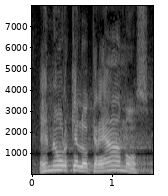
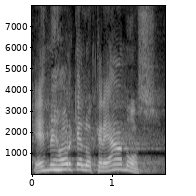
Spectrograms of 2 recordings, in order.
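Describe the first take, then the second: First: Said in the usual way. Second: Preacher driving 'mejor' home; emphatic declaration. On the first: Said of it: "¿ve?". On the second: Real, not acted. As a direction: proclaim it, leaning on 'mejor'. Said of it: "¿Puede decir amén a eso?".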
